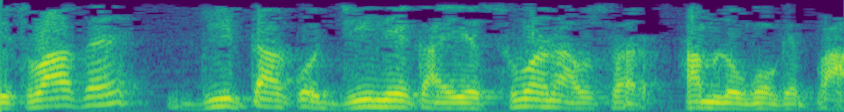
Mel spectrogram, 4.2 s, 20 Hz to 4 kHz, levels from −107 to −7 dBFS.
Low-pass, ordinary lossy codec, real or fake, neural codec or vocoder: 3.6 kHz; none; real; none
